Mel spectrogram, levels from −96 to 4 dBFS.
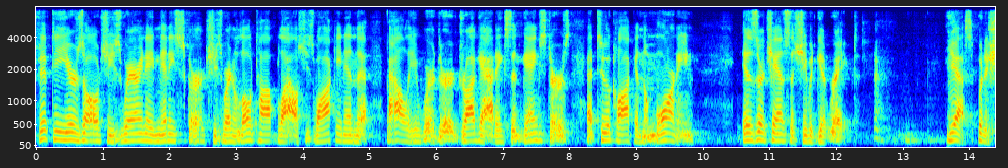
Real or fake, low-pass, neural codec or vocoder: fake; 7.2 kHz; vocoder, 22.05 kHz, 80 mel bands, HiFi-GAN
